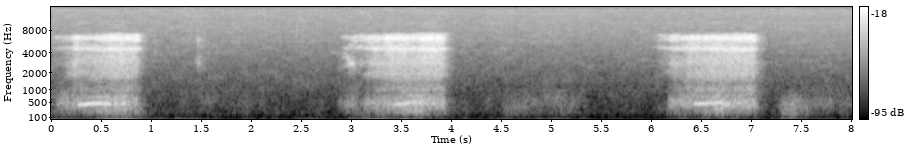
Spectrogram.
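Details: Soft, steady snoring from a sleeping dog, light whistling tone in each breath, about 20 breaths a minute; snoring.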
